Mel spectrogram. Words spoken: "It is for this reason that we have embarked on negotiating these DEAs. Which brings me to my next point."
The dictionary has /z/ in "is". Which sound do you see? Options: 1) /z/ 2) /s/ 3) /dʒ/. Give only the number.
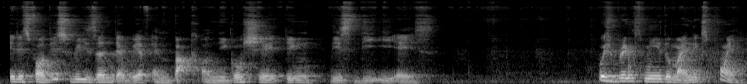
2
